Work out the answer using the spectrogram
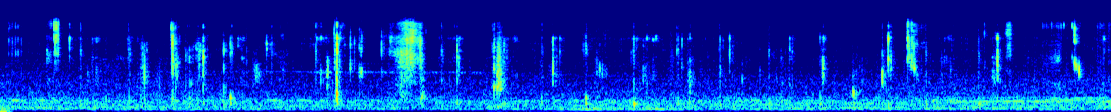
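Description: Close-miked chewing of a mouthful of syrup-soaked pancake: soft, wet mouth clicks and smacks scattered throughout, quiet overall.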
